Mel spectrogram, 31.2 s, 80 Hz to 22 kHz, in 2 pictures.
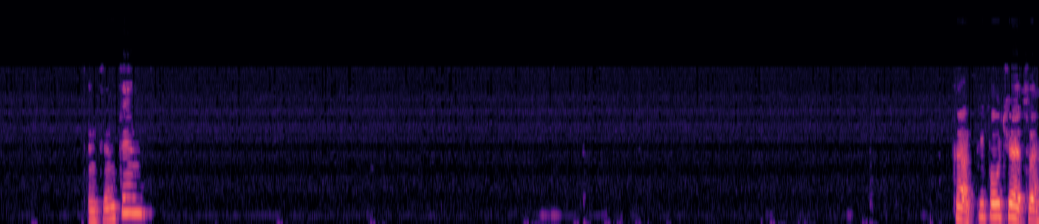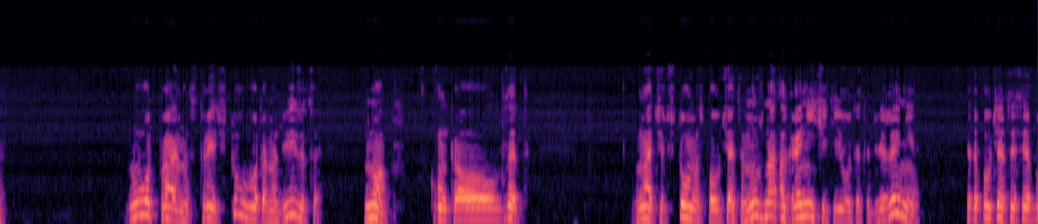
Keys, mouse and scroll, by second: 3.4-8.8 drag, 11.6-13.1 drag, 14.1 click, 15.1-21.4 drag, 30.1 click, 30.4-31.1 drag.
